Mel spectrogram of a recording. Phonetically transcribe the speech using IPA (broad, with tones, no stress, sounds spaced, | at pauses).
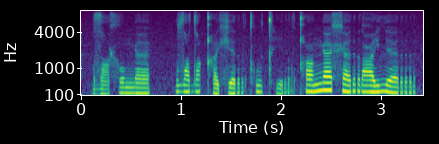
zˤ æ˩ x o˧ ŋ æ˧ | zˤ u˧˥ dˤ o˧˥ qʰ i˩ xʲ æ˧ r kʰ u˧˥ tʰ i˩˧ r qʰ o˧˥ ŋ æ˥ x æ˧˥ r ʕ i˧˥ lʲ æ˥ r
